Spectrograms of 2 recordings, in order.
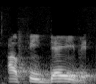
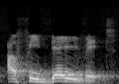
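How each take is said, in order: First: The A sounds like the letter A. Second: The same.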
